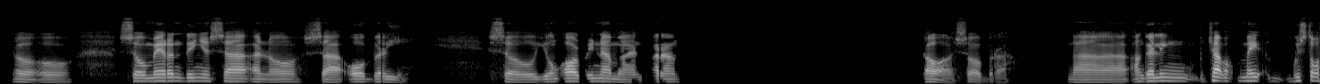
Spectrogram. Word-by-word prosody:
Oo. 115 -3 -4 0.5
So, 150 -2 +1
meron 160 +1 +6
din 160 0 +1
'yung 155 - -2
sa 140 -1 +4
ano 120 -2 -3
sa 115 -2 +1
Aubrey. 125 -4 -3 0.8
So 115 -2 -2
'yung 130 +2 -3
Aubrey 145 0 +3
naman 125 -5 +1 0.2
parang 125 -2 0 2.5
oo, - - +1
sobra. - - -6 0.6
Na 115 -1 -4 0.5
ang 130 +2 -3
galing, 155 -1 +1 0.2
tsaka 170 -4 +7
may 170 +1 +5 0.3
gusto 170 +3 0
130 Hz, 100 wpm, -28 LUFS, 120-155 Hz, 2.5 s, tsaka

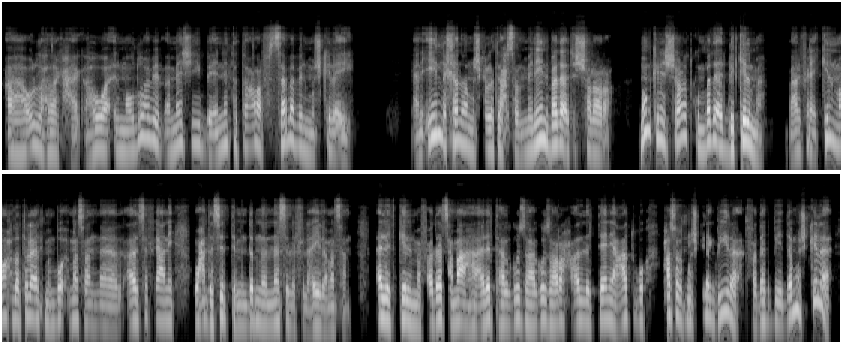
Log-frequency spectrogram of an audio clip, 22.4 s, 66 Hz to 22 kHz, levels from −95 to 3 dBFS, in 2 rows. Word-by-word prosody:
أنا 120 -1 -1
هاقول 140 +5 -3
لحضرتك 125 -3 -5
حاجة، - - -6
هو 135 +2 0
الموضوع 130 +11 -3
بيبقى 155 -10 -4
ماشي 165 +3 -5
بإن 125 -1 -5
أنت 165 - -6
تعرَف 150 0 -3
سبب 175 -1 +1
المشكلة 125 -6 -5
إيه، - - -5 0.8
يعني - - -6
إيه 205 +5 +5
اللي 225 0 +3
خلّى 175 -1 +3
المشكلة 140 -1 -2
تحصَل، 130 -3 -1
منين 150 +10 +2
بدئت 160 -5 +6
الشرارة، 120 -3 0 0.4
ممكن 230 -1 +3
الشرارة 175 +4 +3
تكون 140 -9 -7
بدئت 180 -4 +6
بكلمة 140 - +5 0.2
معرف - - -5
كلمة 190 -6 -2
واحدة 150 -1 0
طلعِت 150 +1 +1
من 125 -1 -9
بُق 145 -2 0
مثلًا 130 -4 -5 0.2
آآ، 130 +4 -1
آسف 150 +2 -6
يعني 140 -2 +1 0.3
واحدة 135 0 +1
سِت 145 +4 0
من 120 -1 -8
ضِمن 135 0 +1
الناس 125 +1 -1
اللي 115 - -6
في - - -13
العيلة 110 +1 -1
مثلًا، 115 +1 -7 0.4
قالت 145 -3 +6
كلمة، 135 -5 +1
فده 130 +6 +4
سمَعها 130 -5 +3
قالتها 135 -3 +3
لجوزها، 125 0 -1
جوزها 130 -1 0
راح 140 +1 -2
قال 135 - 0
للتاني 135 +2 0
عاتبه، 145 0 -1 0.3
حصلِت 165 -3 +1
مشكلة 155 +3 -3
كبيرة، 160 +6 -1
فده 135 - -4
كب 130 -1 -7
ده 160 - +4
مشكلة 245 +7 0
140 Hz, 175 wpm, -24 LUFS, 125-160 Hz, 0.8 s, بدئت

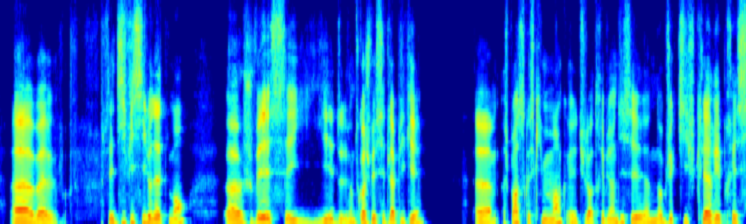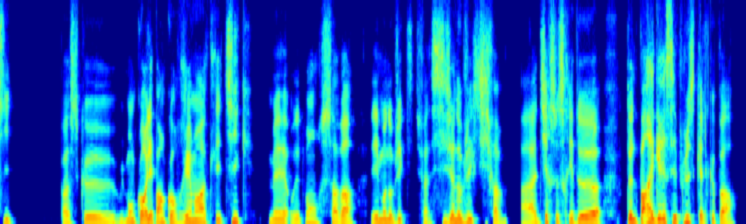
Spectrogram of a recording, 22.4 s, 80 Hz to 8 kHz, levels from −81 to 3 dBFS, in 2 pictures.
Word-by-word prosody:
Ah, 130 0 +7
beh, - - 0
heu, - - +1
f - - -19 0.2
pff - - -20 0.4
c'est 135 -2 -1
difficile 185 +7 -2
honnêtement, 150 - 0 0.6
heu, 135 -2 +3
je 130 +1 -7
vais 160 +8 +5
essayer 135 - -2
de 140 -2 -6
en 130 - -3
tout 130 - -9
cas 175 - +4
je 155 - -3
vais 145 - 0
essayer 140 +3 -3
de 145 - -11
l'appliquer, 135 +4 0 0.8
hem, 130 -2 +2
je - - -10
pense 200 +2 0
que 145 - -6
ce 140 - -8
qui - - -5
me 155 - -1
manque 180 +8 -1
et - - -5
tu - - -11
l'as 130 - 0
très 155 - -7
bien 150 0 -3
dit, 185 +6 -3
c'est 135 -9 -1
un 135 +2 -3
objectif 155 +2 -5
clair 175 -2 +3
et 140 -1 +2
précis 140 0 -5 0.7
parce 130 0 -4
que, 135 -2 -2
oui, - - -9
mon 130 +1 0
corps 160 +1 +5
il - - +6
est - - 0
pas - - +3
encore 140 0 +2
vraiment 145 +3 +3
athlétique 145 - -2 0.2
mais 140 -2 0
honnêtement 160 +4 -5
ça 150 -1 -2
va 140 -4 +1 0.2
et 135 +1 0
mon 140 +1 +2
objectif 145 +1 -3
enfin - - -7
si 150 +2 -4
j'ai 155 - +3
un 155 - +4
objectif 155 +1 -1
à 135 - +2
m 130 - -9 0.2
à 130 +1 0
dire 190 +7 -1
ce 145 - -3
serait 165 +4 -2
de, 145 - 0
heu, 130 -3 +5 0.4
de 150 - +7
ne 145 - +3
pas - - +7
régresser 160 +3 +5
plus 200 0 0
quelque 135 +2 -2
part. 145 0 -1
145 Hz, 210 wpm, -23 LUFS, 135-160 Hz, 0.8 s, Ah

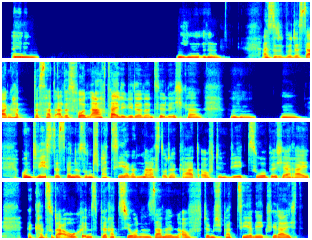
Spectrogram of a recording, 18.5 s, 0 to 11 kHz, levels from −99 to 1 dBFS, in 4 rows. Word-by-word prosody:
Mhm. 250 -4 +3 2.1
Mhm, 215 -3 +3
mhm. 205 -1 -1 0.6
Also, 195 -1 -1
du 175 -1 -7
würdest 180 0 -3
sagen, 180 0 +4
hat 195 0 -3
das 195 0 -1
hat 185 -1 +1
alles 180 +1 +1
Vor 190 - +5
und 175 - +2
Nachteile 190 +2 +5
wieder 190 -1 +1
natürlich, 210 +3 -3
gell? 205 -2 -3 0.4
Mhm, 195 -2 -2 0.4
mhm 200 -1 -3 0.3
und 225 -1 +5
wie 250 +5 +4
ist 290 -1 -2
es, 270 -2 0
wenn 230 0 +5
du 215 - +4
so 210 0 -3
'nen 205 - +1
Spaziergang 225 +7 -2
machst 240 0 -1
oder 180 -2 -4
grad 180 +1 -3
auf 180 +1 -4
dem 185 -2 -5
Weg 195 +2 -2
zur 235 +3 +1
Bücherei? 195 -1 0 0.4
Äh, 195 - -5
kannst 195 +2 -3
du - - -4
da 185 - +3
auch 290 - 0
Inspirationen 255 +1 +1
sammeln 240 +2 +1
auf 220 +2 -4
dem 230 -1 +1
Spazierweg 220 +5 -1
vielleicht? 240 -3 0
205 Hz, 155 wpm, -22 LUFS, 190-235 Hz, 2.1 s, Vor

